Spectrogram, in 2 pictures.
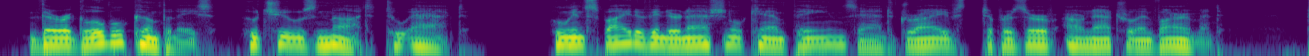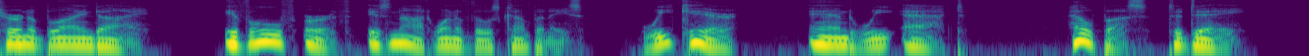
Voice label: USA warm

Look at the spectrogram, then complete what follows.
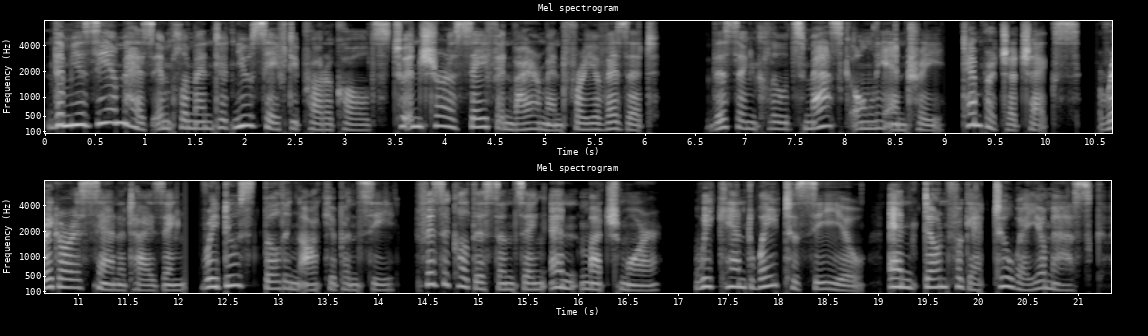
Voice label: covid19 reassuring

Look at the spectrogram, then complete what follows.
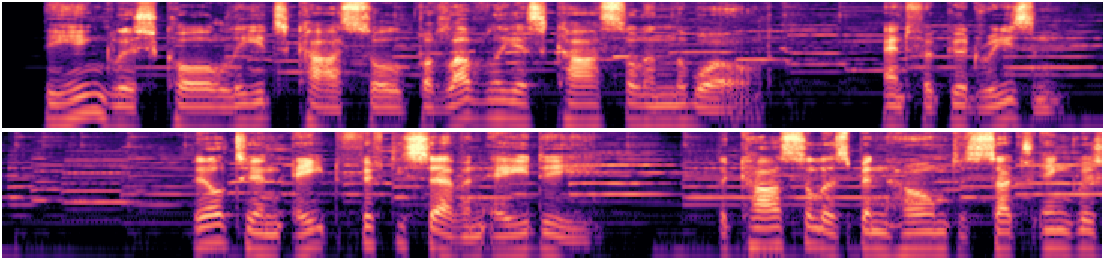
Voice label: Documentary; Leeds Castle

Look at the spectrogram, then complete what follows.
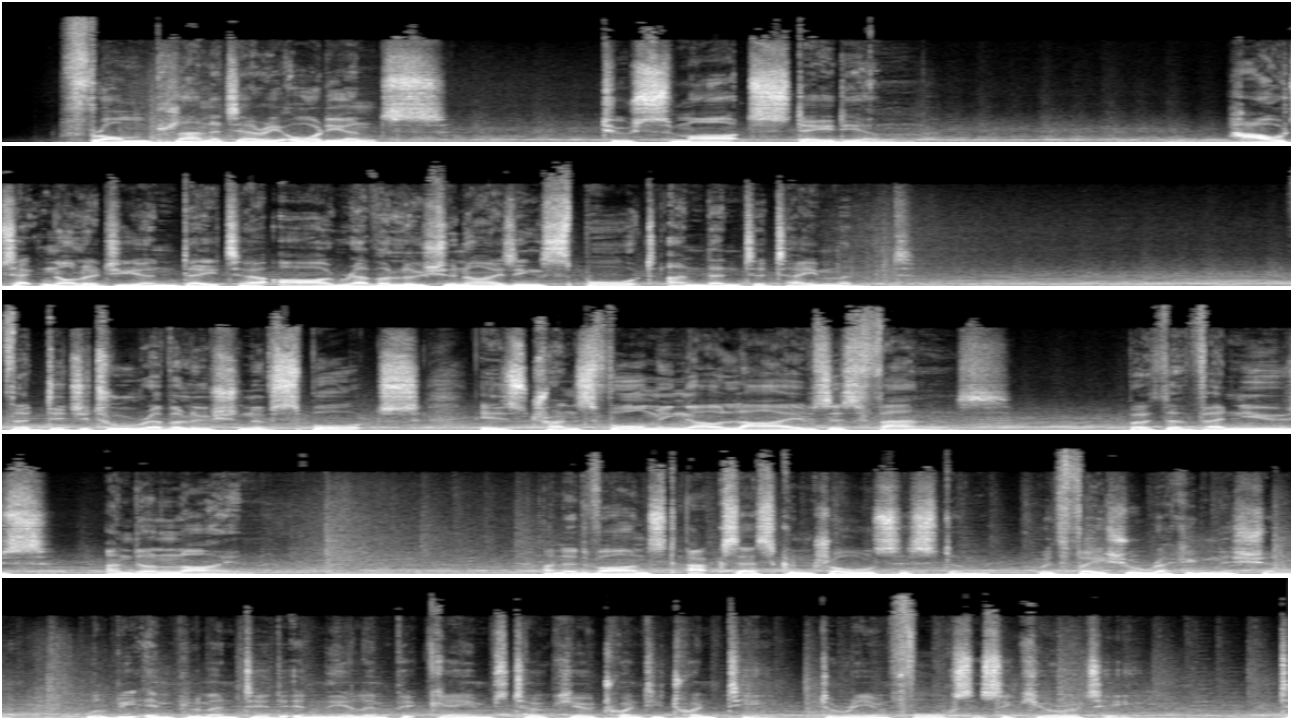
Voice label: B2B Advertising Example

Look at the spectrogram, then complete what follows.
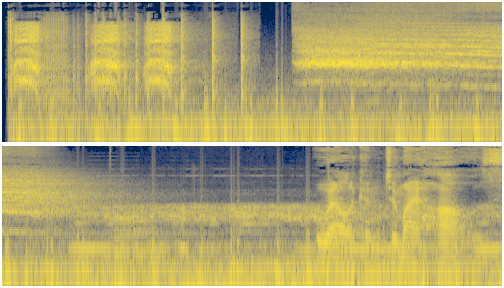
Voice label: Creepy Scary Voice Sounds

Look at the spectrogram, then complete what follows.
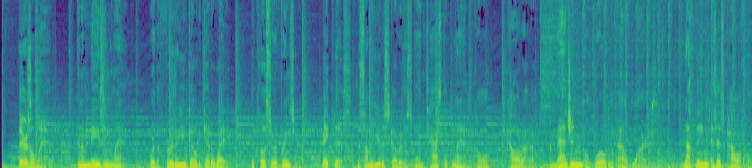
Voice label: Voice Over

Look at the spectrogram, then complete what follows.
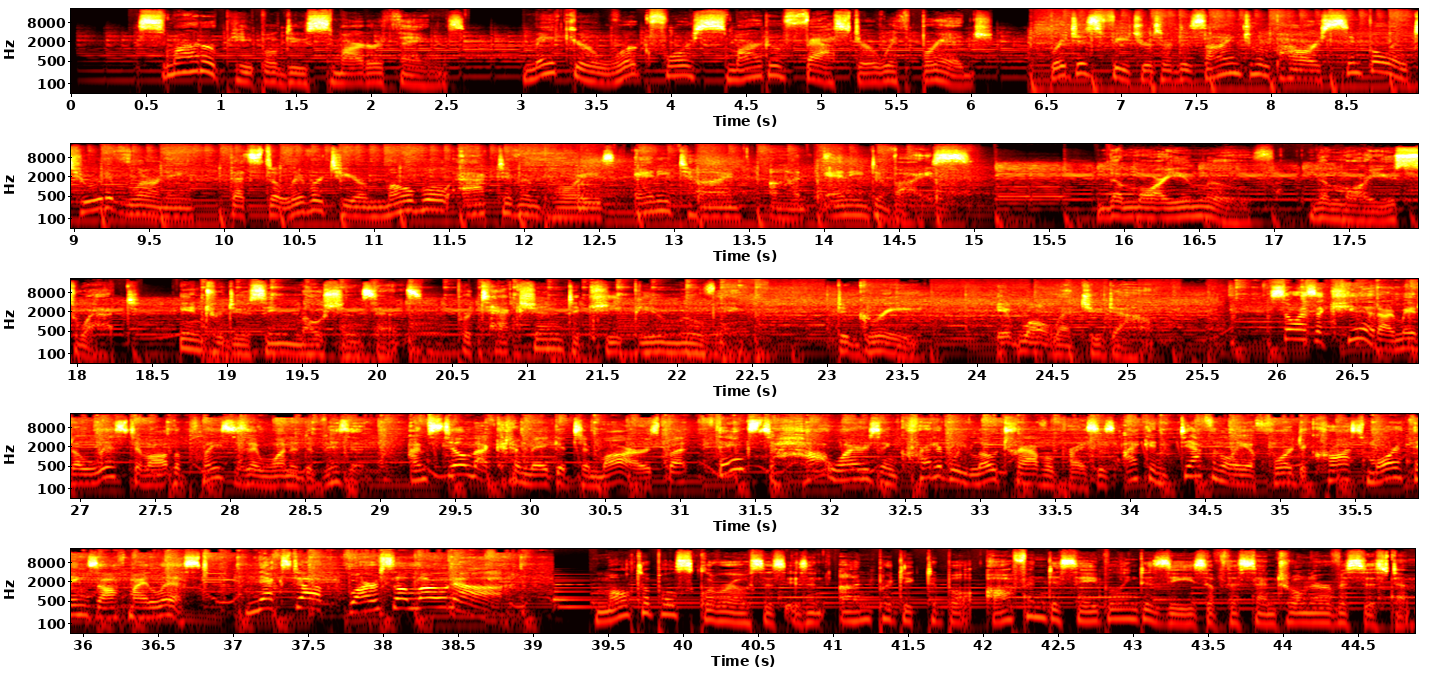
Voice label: Voiceover

